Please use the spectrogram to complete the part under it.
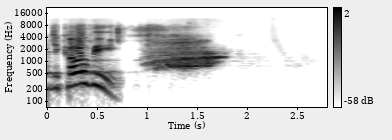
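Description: A young woman cheers.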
